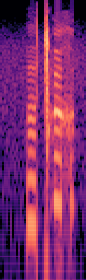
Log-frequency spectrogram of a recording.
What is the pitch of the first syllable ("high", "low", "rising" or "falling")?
low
